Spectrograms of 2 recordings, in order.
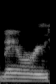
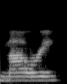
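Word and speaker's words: Māori: corrected very quickly when we started calling it memory so it is pronounced Mallory and I found there was a large Maori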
